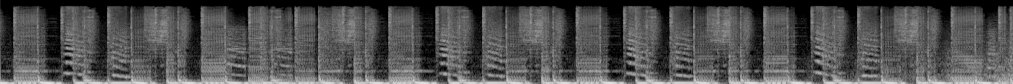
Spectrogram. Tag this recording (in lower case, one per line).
music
